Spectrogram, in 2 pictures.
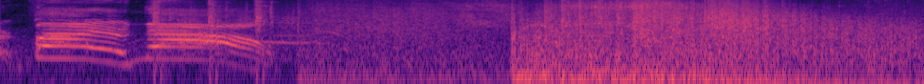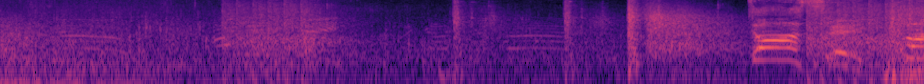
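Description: Gunfire in the World War II shooter Brothers in Arms: Hell's Highway, a sustained loud stretch of shots and explosions in the middle, with voices speaking before and after the barrage.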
